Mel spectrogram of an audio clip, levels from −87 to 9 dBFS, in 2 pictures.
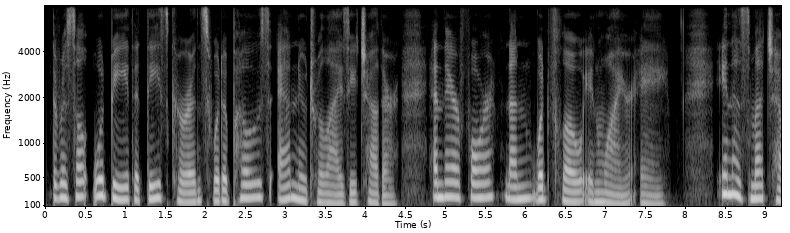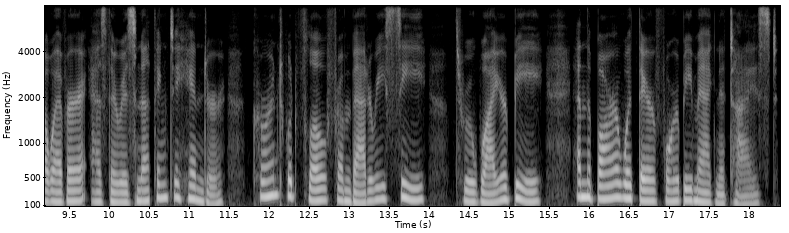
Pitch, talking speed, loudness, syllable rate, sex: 165 Hz, 145 wpm, -19 LUFS, 4.6 syllables/s, female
